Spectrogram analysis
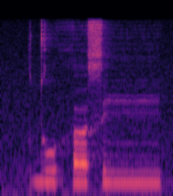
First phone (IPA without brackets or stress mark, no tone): d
